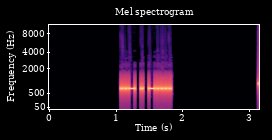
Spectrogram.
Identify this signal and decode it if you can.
Morse code, heard as a keyed tone, about 40 wpm, 700 Hz. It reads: UE6
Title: All Cut Numbers - 3-Digit 40wpm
